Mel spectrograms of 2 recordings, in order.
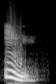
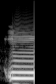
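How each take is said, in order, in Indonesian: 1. Nadanya jatuh tajam dari tinggi ke rendah. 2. Nadanya tetap tinggi dan datar. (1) "Dan I nada keempat" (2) "I nada pertama datar"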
